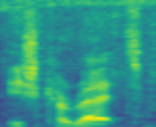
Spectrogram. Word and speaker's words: Xcaret: a candlelit dinner now ishkaret is spelt x-c-a-r-e-t but pronounced ishkaret and it's the original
